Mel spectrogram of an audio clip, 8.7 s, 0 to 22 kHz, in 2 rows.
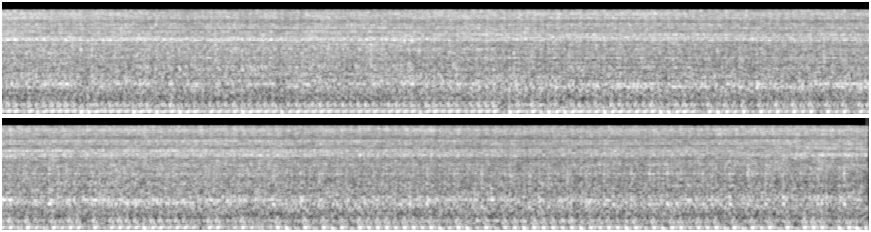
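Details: Suzuki Satria FU 150 after a ground wire was added from the black-white wire to the engine. It revs cleanly and drops back to a steady idle without hesitation. The earlier refusal to rev was traced to a corroded or broken ground wire.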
